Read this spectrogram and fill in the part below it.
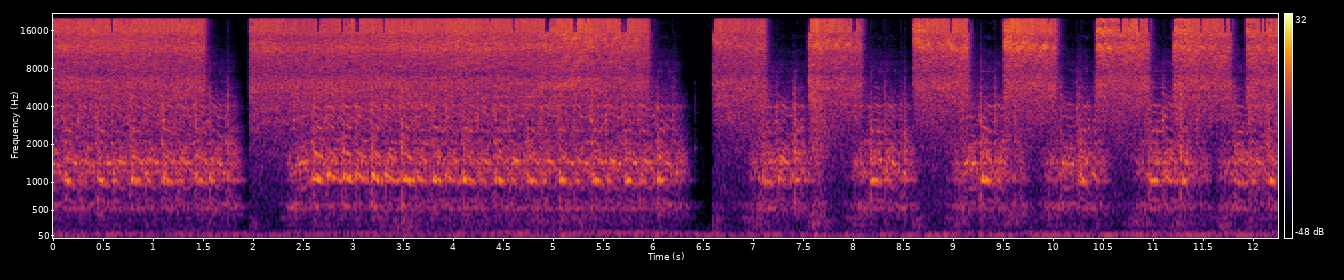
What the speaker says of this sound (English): when you're spraying ceilings, the purpose of spraying is to make it easier and for it to cover in one coat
